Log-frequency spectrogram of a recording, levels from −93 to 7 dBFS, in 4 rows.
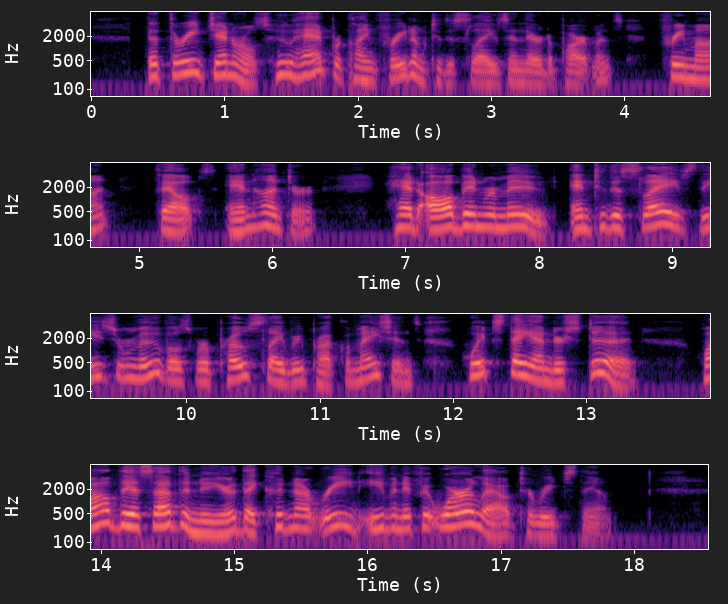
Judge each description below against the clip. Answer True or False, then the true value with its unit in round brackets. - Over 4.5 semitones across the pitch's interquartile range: True (5.5 semitones)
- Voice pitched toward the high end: True (205 Hz)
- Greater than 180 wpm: False (175 wpm)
